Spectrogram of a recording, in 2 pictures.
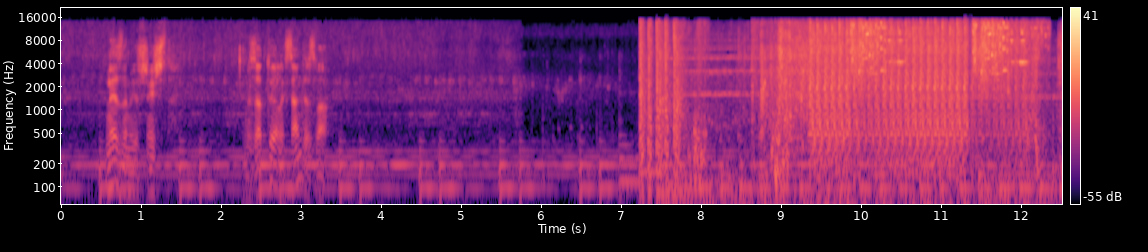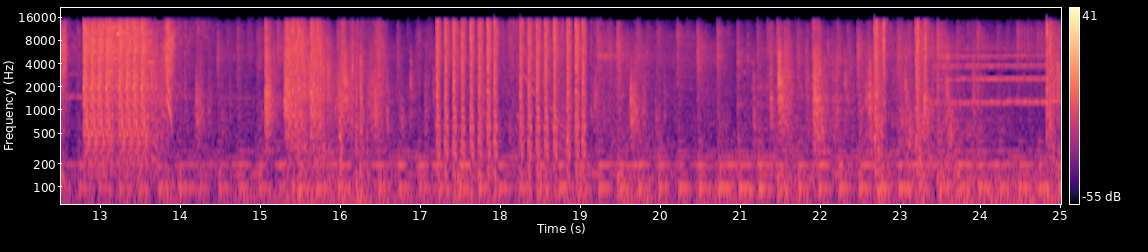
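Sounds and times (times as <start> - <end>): dramatic film music: 0.0 - 25.0
automatic gunfire: 7.2 - 7.9, 9.4 - 11.5, 12.8 - 13.9, 15.3 - 16.0, 17.2 - 19.2.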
